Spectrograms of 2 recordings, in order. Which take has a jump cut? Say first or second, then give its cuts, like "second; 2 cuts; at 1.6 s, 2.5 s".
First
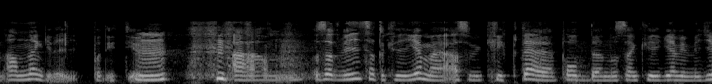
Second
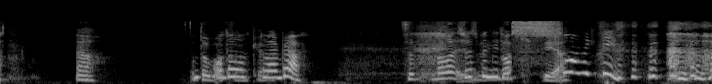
second; 1 cut; at 5.1 s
